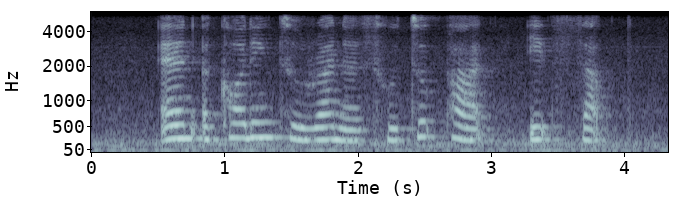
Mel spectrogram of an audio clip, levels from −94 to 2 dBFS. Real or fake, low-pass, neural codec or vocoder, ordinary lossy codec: real; 5.4 kHz; none; none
